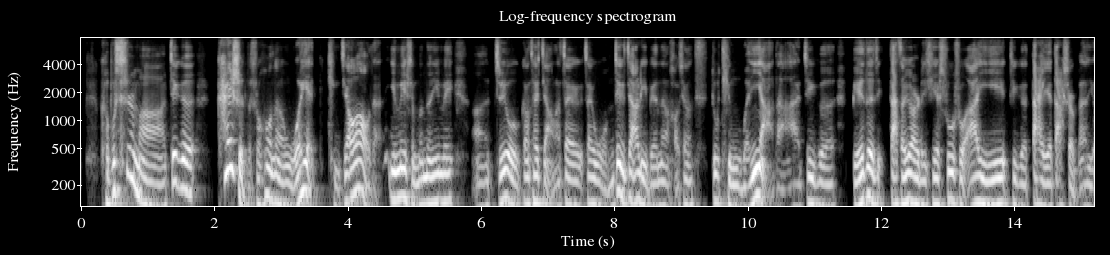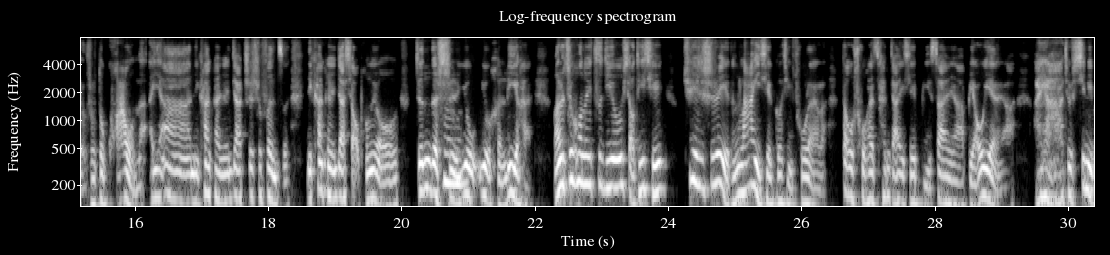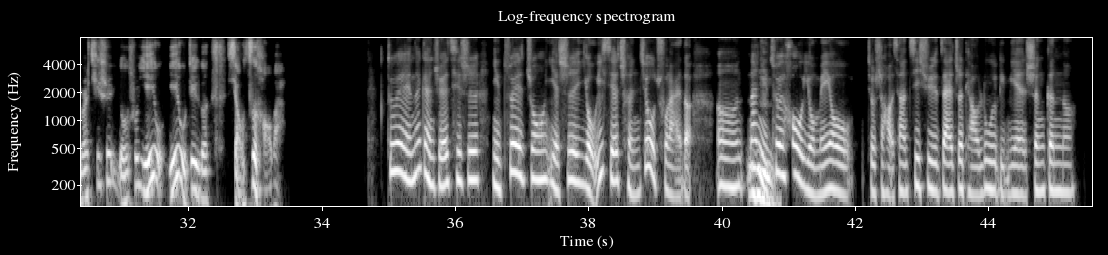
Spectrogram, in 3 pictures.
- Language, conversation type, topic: Chinese, podcast, 父母的期待在你成长中起了什么作用？
- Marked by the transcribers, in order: teeth sucking; laugh; teeth sucking; other background noise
